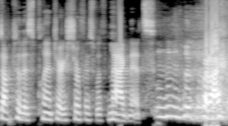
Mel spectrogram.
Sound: laughter

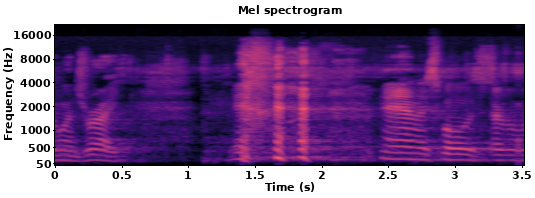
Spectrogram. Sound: laughter

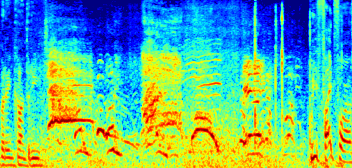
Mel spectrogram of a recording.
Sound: all hooting

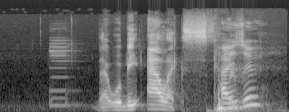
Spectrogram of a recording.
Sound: buzzer dings

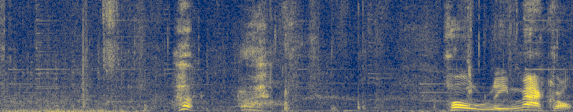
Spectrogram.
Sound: grunting

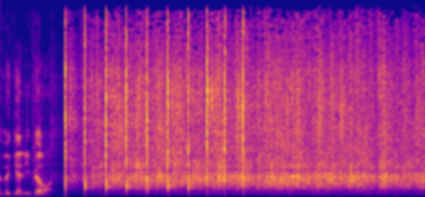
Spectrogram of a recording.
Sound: audience applauding

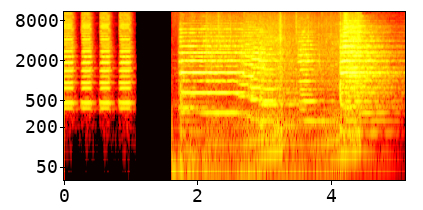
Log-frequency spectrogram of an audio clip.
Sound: car horn honking and quirkly music

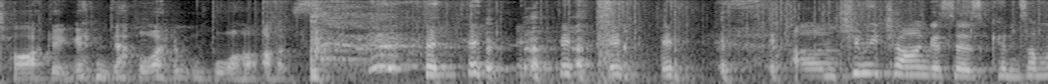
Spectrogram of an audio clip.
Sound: both laughing

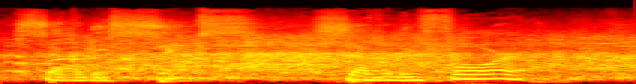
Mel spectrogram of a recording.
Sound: audience laughing

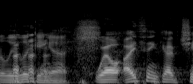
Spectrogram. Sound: laughs

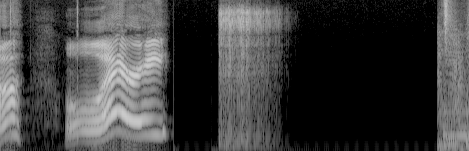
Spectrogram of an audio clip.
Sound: electricity crackles

